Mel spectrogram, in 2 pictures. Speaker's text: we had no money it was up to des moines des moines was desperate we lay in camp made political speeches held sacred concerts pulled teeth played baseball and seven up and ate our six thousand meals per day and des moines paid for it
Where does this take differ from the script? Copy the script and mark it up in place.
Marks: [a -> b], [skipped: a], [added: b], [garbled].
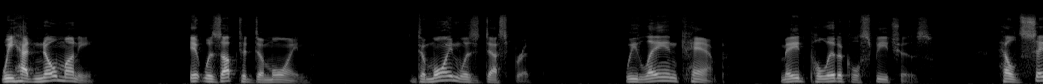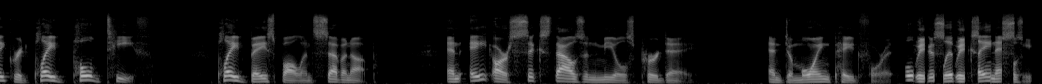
we had no money it was up to des moines des moines was desperate we lay in camp made political speeches held sacred [concerts -> played] pulled teeth played baseball and seven up and ate our six thousand meals per day and des moines paid for it [garbled]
